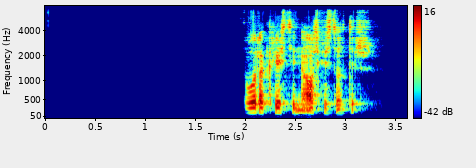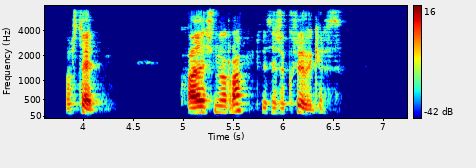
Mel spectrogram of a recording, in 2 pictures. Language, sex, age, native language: Icelandic, male, 30-39, Icelandic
